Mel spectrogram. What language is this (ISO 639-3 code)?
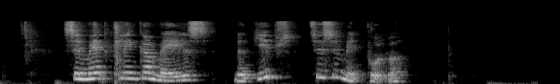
dan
